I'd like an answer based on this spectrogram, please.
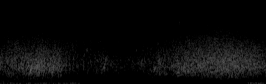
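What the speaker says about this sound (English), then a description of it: "The boat departs, riding the gentle waves." Gentle ocean waves wash and swell in a steady, soft surf as a boat departs in the visual novel Nukitashi, a quiet rolling rush with no voices.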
